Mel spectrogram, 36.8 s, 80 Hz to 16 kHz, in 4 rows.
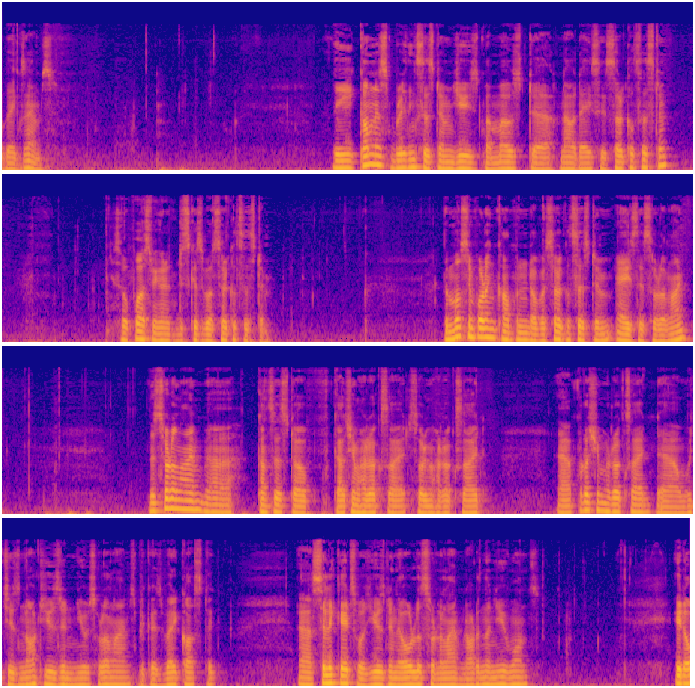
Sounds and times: Speech: 0.0 - 0.8, 4.4 - 9.0, 10.6 - 12.9, 15.1 - 18.5, 20.4 - 24.9, 25.8 - 30.6, 31.6 - 34.9, 36.6 - 36.8.

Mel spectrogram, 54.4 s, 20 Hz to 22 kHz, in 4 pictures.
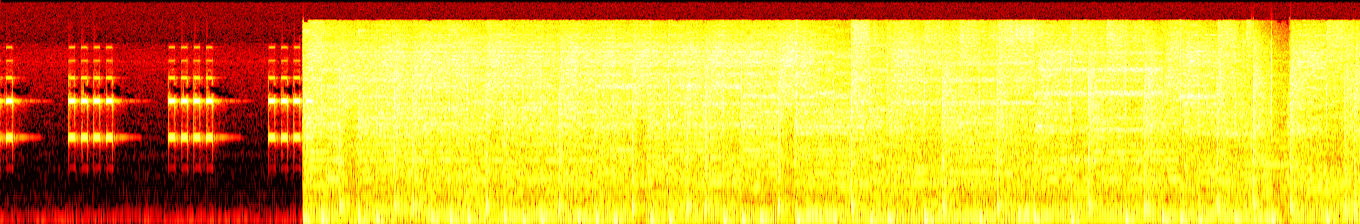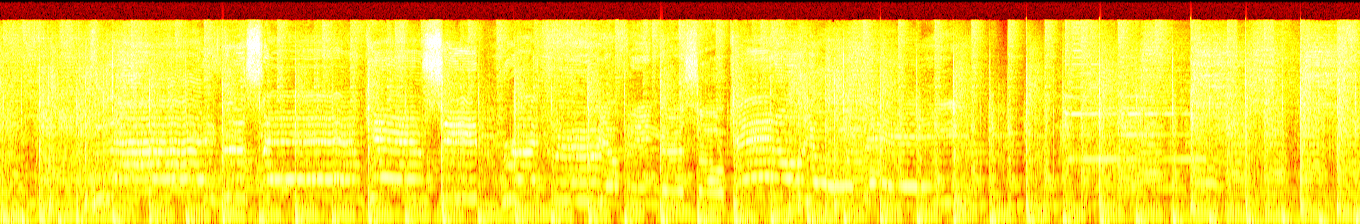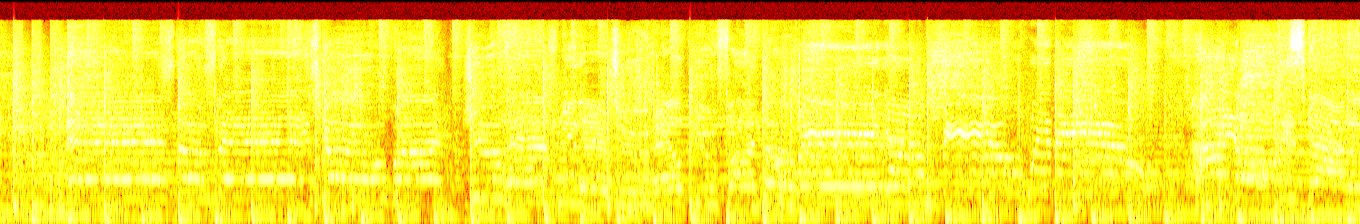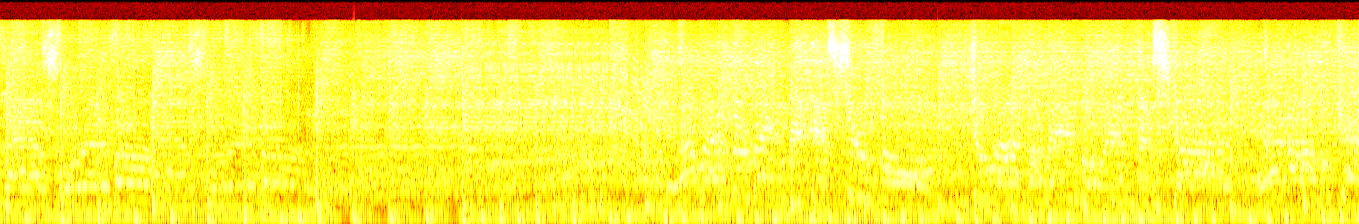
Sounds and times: Music: 3.0 - 54.3.

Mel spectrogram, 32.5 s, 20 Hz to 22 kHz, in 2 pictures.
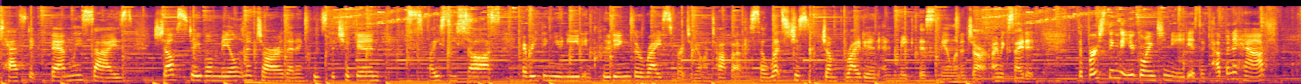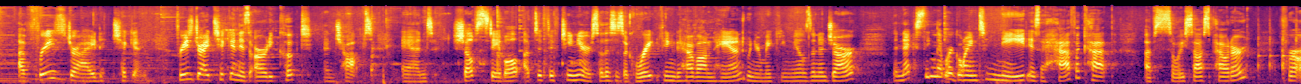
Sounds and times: Music: 0.0 - 24.4
Speech: 0.0 - 32.5.

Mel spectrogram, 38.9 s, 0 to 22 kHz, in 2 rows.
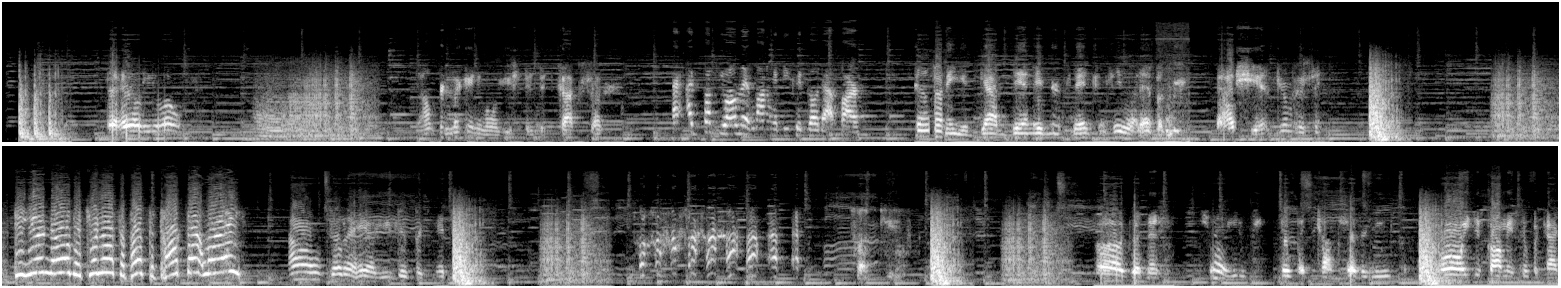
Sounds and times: Music: 0.0 - 38.9
Conversation: 0.4 - 38.9.

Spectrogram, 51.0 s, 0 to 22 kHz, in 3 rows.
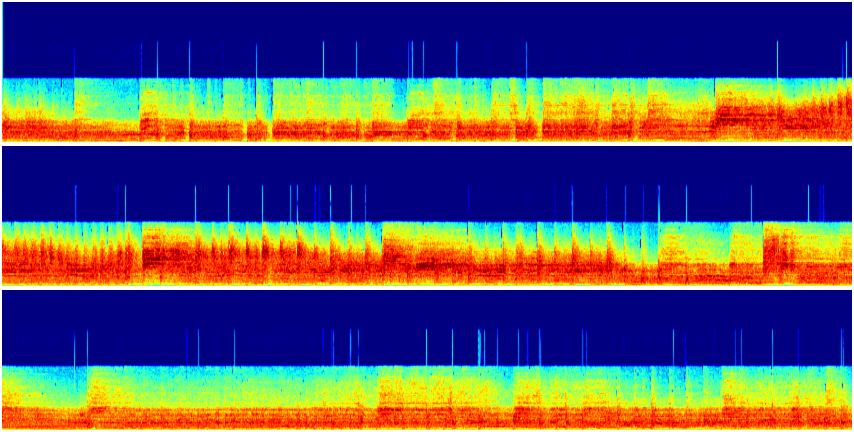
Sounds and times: Music: 0.0 - 51.0.

